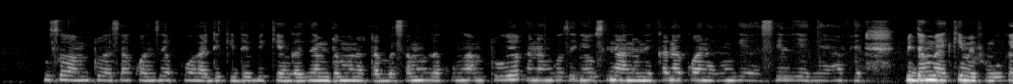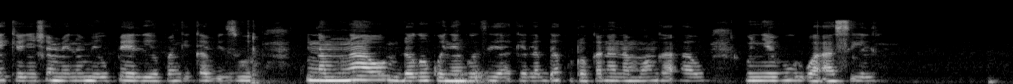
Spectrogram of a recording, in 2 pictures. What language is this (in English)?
Swahili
